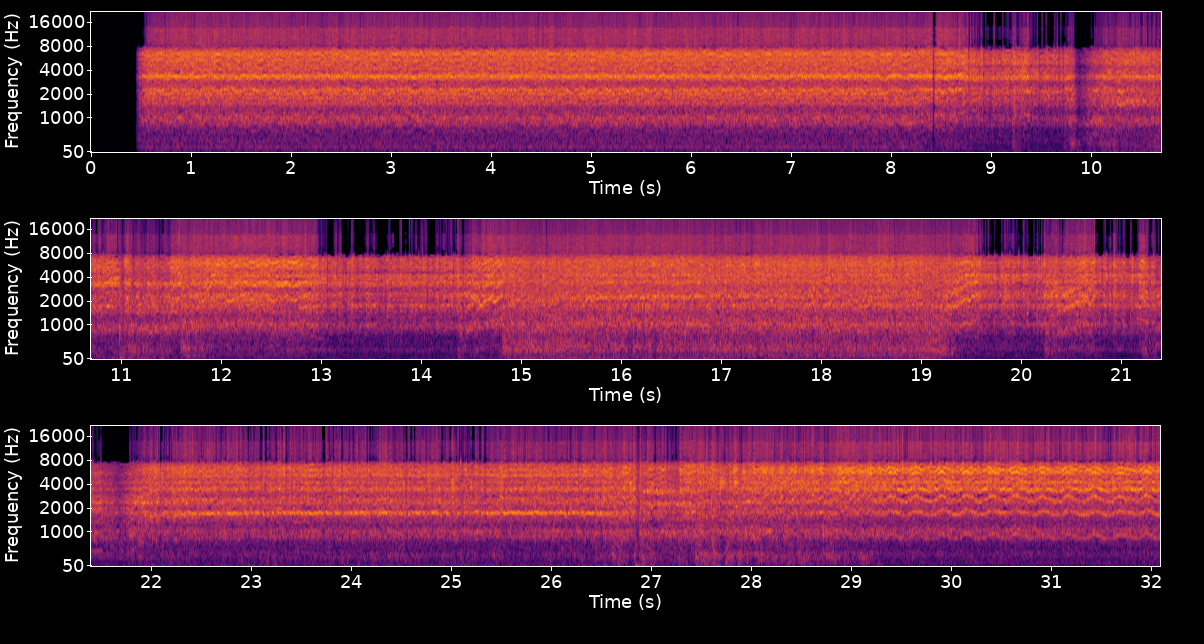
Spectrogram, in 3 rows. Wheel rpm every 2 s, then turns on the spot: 280, 280, 290, 280, 290, 200, 270, 310, 290, 270, 280, 200, 230, 230, 280, 280.
none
